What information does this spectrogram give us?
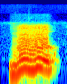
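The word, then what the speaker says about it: भूः: क्योंकि शांति ही, शांति ही, शांति ही, तो वो कहते हैं, इंसिस्ट करते हैं कि आप जब उच्चारण करें तो ह का उच्चारण होना चाहिए। भूहू, आप गायत्री मंत्र पढ़ते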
